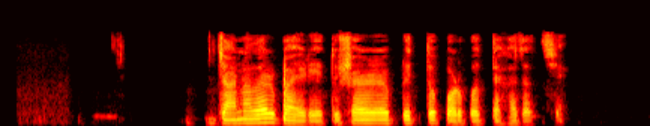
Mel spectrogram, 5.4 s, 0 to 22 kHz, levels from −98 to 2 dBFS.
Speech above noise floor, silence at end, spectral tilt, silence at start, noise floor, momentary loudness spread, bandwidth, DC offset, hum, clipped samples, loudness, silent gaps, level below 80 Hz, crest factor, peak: over 62 dB; 0.75 s; -4 dB/octave; 1.75 s; under -90 dBFS; 9 LU; 7.8 kHz; under 0.1%; none; under 0.1%; -28 LUFS; none; -66 dBFS; 20 dB; -12 dBFS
